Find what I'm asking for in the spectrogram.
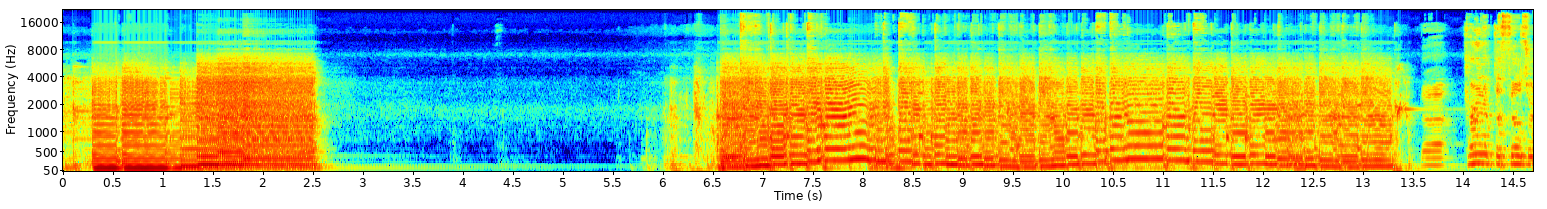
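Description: Electric guitar through a ProCo Rat distortion pedal with the distortion turned up: a loud chord burst, a few seconds of silence, then a sustained heavily distorted riff with shifting pitches, played alone without talk.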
